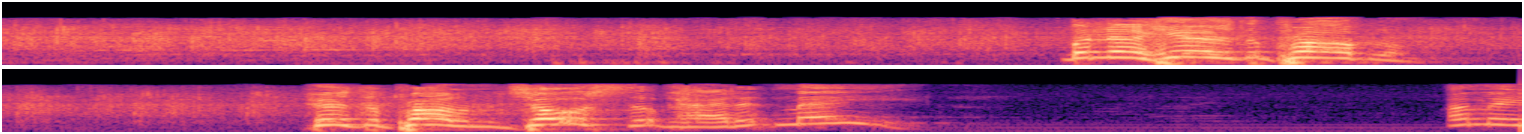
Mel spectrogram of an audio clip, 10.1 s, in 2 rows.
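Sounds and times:
audience clapping hands: 0.0s - 7.5s
speech: 3.6s - 4.8s, 6.1s - 8.2s, 9.9s - 10.1s.

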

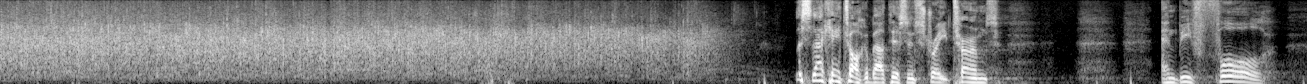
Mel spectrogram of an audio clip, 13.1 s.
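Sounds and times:
audience clapping hands: 0.0s - 7.6s
speech: 8.0s - 10.2s, 11.7s - 12.8s.

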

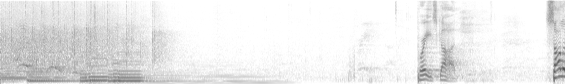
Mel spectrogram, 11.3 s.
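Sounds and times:
audience clapping: 0.0s - 3.6s
sustained low musical chords: 0.0s - 5.5s
speech: 8.4s - 9.4s, 10.9s - 11.2s.

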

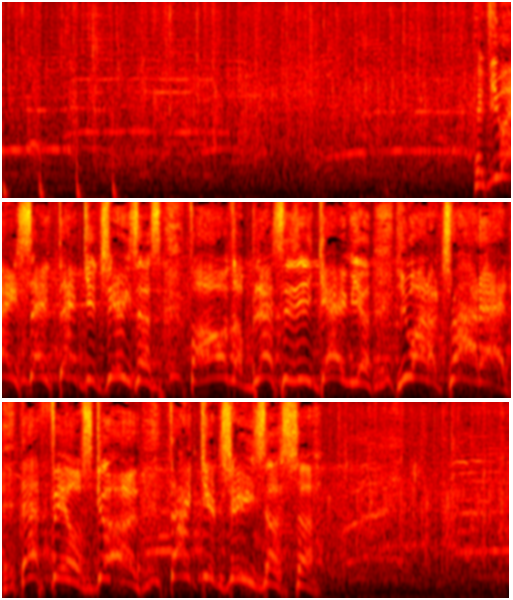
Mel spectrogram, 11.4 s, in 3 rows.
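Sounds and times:
audience clapping hands: 0.0s - 6.1s, 8.8s - 11.4s
speech: 3.6s - 10.3s.

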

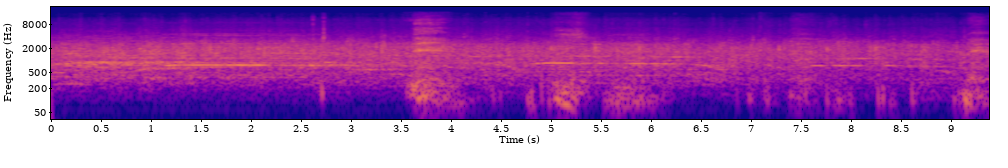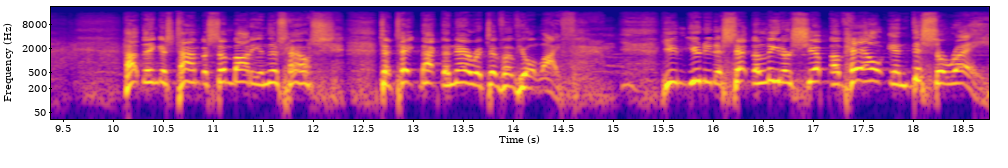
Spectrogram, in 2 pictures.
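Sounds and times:
audience clapping hands: 0.0s - 11.5s
speech: 10.1s - 14.8s, 15.5s - 18.7s.

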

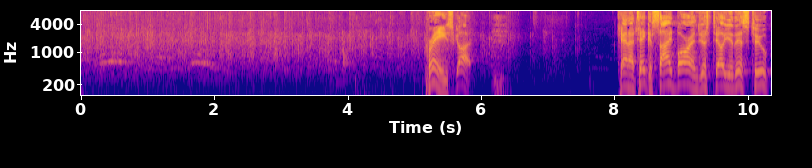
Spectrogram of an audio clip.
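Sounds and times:
audience clapping hands: 0.0s - 7.6s
speech: 5.2s - 6.3s, 8.1s - 10.3s.

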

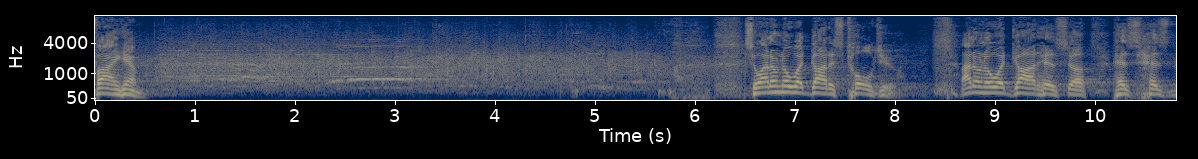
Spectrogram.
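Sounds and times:
speech: 0.0s - 0.6s, 6.6s - 10.7s
audience clapping hands: 0.2s - 6.6s.

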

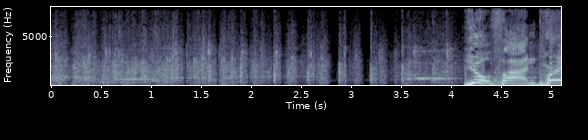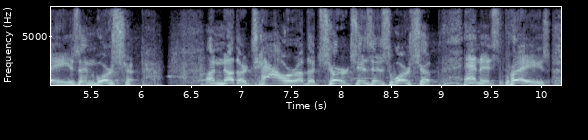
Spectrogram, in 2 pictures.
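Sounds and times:
crowd clapping: 0.0s - 4.9s
speech: 4.1s - 10.2s.

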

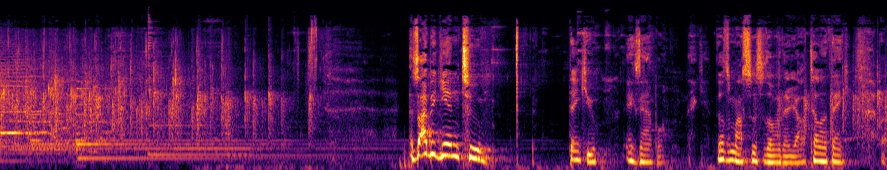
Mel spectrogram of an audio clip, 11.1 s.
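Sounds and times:
audience clapping: 0.0s - 4.3s, 9.2s - 11.0s
speech: 1.0s - 1.3s, 5.1s - 6.3s, 7.1s - 8.4s, 9.0s - 11.0s.

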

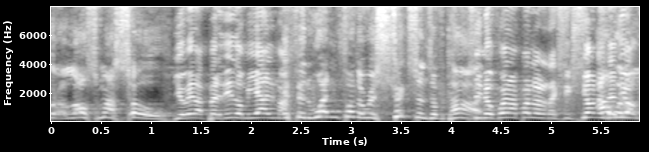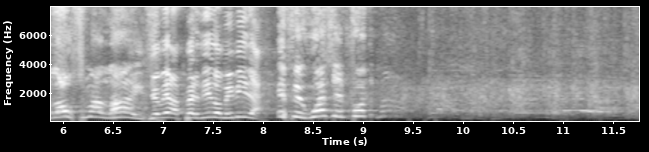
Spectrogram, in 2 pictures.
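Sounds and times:
speech: 0.2s - 9.3s
congregation applause at a bilingual church service: 5.4s - 11.7s.

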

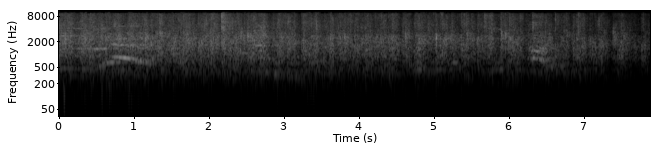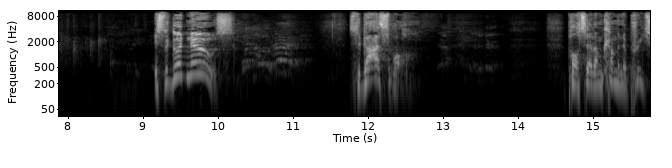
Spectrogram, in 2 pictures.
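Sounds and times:
scattered cheers and shouts: 0.0s - 1.5s, 2.4s - 3.6s, 6.2s - 6.8s
crowd clapping: 0.0s - 9.0s
speech: 9.2s - 10.3s, 11.9s - 12.6s, 14.7s - 15.7s.

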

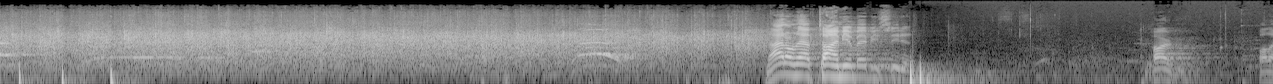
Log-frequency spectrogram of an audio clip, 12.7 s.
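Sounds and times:
audience clapping hands: 0.0s - 8.4s
speech: 7.7s - 9.2s, 11.6s - 11.9s.

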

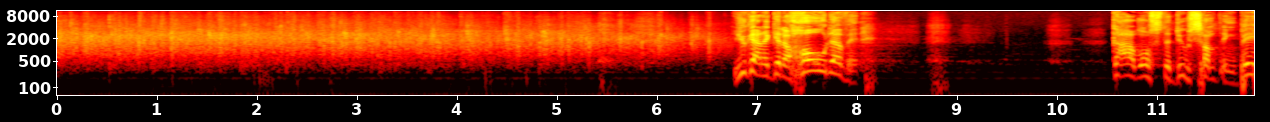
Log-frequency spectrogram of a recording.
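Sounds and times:
audience clapping hands: 0.0s - 7.5s
speech: 6.8s - 8.3s, 10.6s - 11.9s.

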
